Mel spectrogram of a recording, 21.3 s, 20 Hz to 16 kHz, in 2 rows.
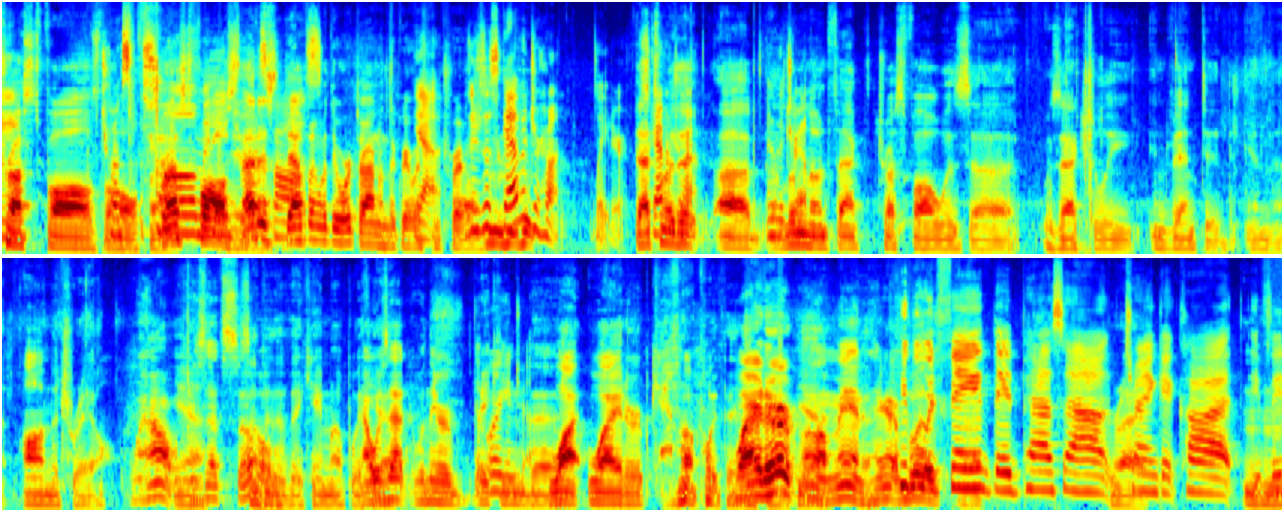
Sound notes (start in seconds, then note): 16.7 chuckles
